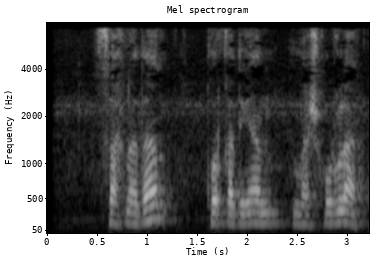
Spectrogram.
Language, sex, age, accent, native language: Uzbek, male, 25-34, Toshkent shahri, Uzbek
